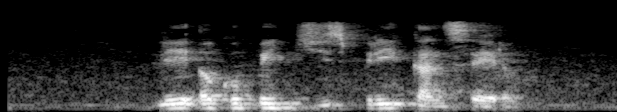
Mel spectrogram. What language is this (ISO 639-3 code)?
epo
